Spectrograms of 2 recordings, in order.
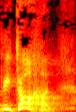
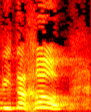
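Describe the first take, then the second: First: The stress is on the middle syllable. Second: The stress is on the last syllable. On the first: It connects to what is above. "I like being milael" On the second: It stays with what is below. "You want to be Milara"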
